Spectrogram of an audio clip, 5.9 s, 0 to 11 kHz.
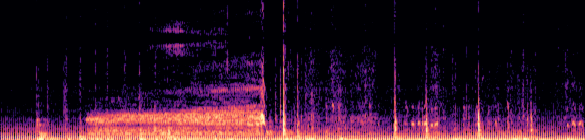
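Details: One of a barn owl pair gives a harsh, hissing screech lasting about a second and a half at 2:18 am on 20 January; owner wonders if the male shows early mating interest. A low mechanical hum and clicks run underneath.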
